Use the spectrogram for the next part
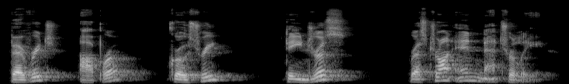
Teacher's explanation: some words that have a silent syllable we're going to practice the American pronunciation of these words with a silent syllable in the middle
